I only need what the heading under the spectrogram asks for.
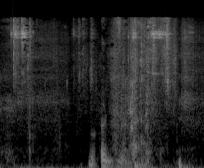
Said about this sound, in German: du gehst mal runter, Kollege. Entschuldigung, der Hund kommt ja. gerade hoch.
